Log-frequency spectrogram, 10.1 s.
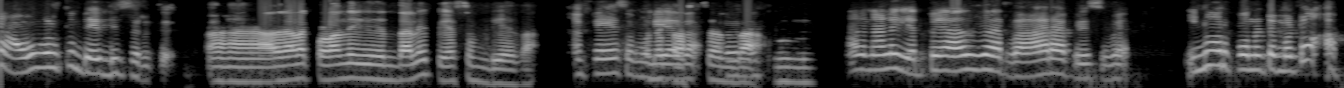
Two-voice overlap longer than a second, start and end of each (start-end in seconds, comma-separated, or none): none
